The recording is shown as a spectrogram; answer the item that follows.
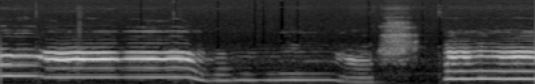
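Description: A voice humming a slow line of long held notes, played back dry without a phaser effect. The pitch steps down about a second and a half in, and after a short breath a new note starts near the end.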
